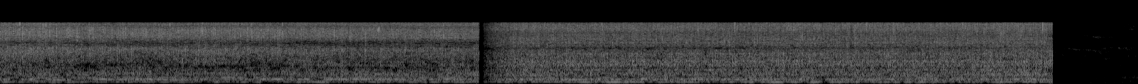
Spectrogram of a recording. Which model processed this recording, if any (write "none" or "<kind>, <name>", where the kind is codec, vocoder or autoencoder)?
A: vocoder, Vocos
